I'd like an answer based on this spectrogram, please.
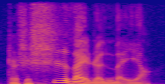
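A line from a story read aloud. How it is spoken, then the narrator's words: Admiring sigh. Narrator (Chinese): 乡长也感叹呢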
